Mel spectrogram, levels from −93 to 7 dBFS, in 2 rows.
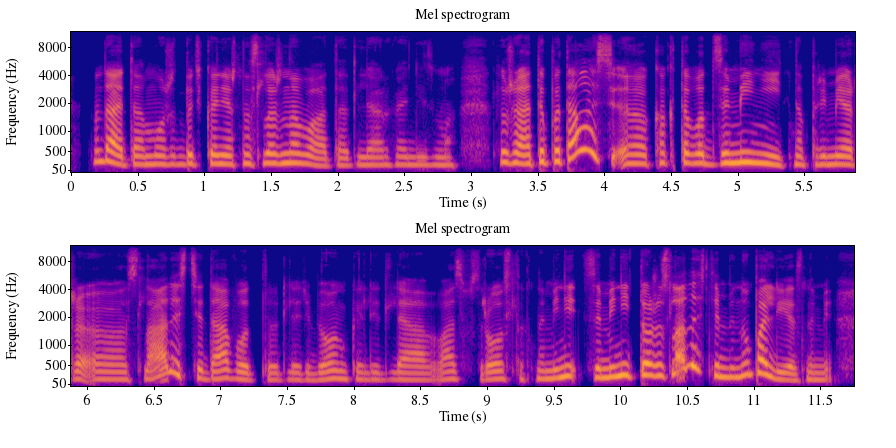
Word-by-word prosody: Ну 265 - -2
да, 255 -4 +6
это 200 0 -1
может 200 0 -3
быть, 200 -1 -2
конечно, 210 0 0
сложновато 205 -6 -1
для 185 +1 -6
организма. 185 -1 -8 0.3
Слушай, 235 -3 +3
а - - +3
ты 260 +3 +2
пыталась, 375 - +3
э, 215 -1 -1
как-то 235 0 -3
вот 220 -4 0
заменить, 230 -5 +4
например, 195 0 -2
а, 180 -1 -3
сладости, 290 - -2
да, 185 +3 -1
вот, 175 -4 -3
а, 160 - -5
для 165 +1 -9
ребёнка 175 +3 -4
или 170 0 -9
для 165 -1 -5
вас, 180 +3 -7
взрослых, 175 +1 -6
наменить 205 +6 +1
заменить 230 +4 +4
тоже 270 -2 +6
сладостями, 320 - +3
но 260 +5 +1
полезными? 170 - +1
195 Hz, 180 wpm, -23 LUFS, 180-230 Hz, 0.3 s, да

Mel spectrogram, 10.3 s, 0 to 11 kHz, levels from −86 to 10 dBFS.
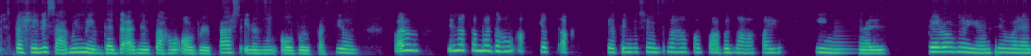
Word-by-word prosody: specially 235 +1 +2
samin 220 +2 +1
may 215 -3 +5
dadaanan 195 0 +2
pa 185 -2 +1
akong 190 +1 -1
overpass, 180 +5 0
ilang 185 0 0
overpass 175 -1 0
yun, 210 -3 +1 0.3
parang 335 0 +3 0.3
tinatamad 330 -1 +4
akong 295 +2 +1
akyat 265 -2 -4
akyatin 245 0 -4
na 245 - -6
siyempre 250 +1 -2
nakakapagod, 240 -3 -2
nakakahingal, 215 -2 -2 0.5
pero 265 0 +6
ngayon 225 -5 0
simula 225 -3 +1
220 Hz, 130 wpm, -22 LUFS, 195-245 Hz, 0.5 s, pero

